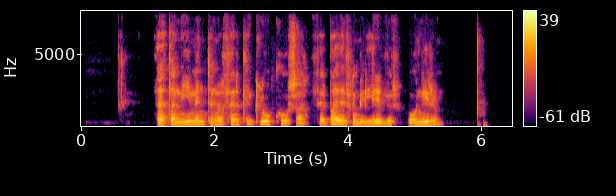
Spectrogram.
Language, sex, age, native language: Icelandic, male, 40-49, Icelandic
